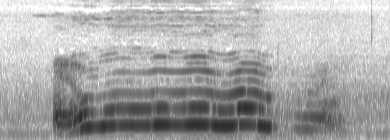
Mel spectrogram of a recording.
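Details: Indoors, an Alaskan Malamute answers a siren heard outside with a steady howl lasting about two seconds, rising at the onset then held level, followed by a shorter, softer lower howl.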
